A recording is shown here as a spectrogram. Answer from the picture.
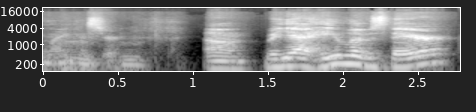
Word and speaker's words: Lancaster: this town called Lancaster, spelled Lancaster, but apparently you pronounce it Lancaster.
